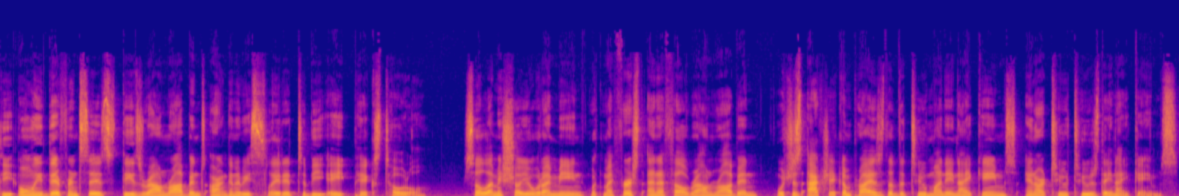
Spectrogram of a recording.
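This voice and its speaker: A normal speaking voice from a man, fairly high in pitch, at a fairly quick pace with hardly any pauses and ordinary pitch variation, on a very clean recording with a silent background. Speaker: investing and sports betting podcast host. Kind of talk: solo podcast monologue about investing and sports picks.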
